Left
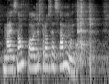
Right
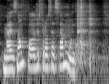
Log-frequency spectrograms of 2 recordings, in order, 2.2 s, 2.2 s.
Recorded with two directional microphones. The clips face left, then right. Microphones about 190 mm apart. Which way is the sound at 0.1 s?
30° right (ahead or behind).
